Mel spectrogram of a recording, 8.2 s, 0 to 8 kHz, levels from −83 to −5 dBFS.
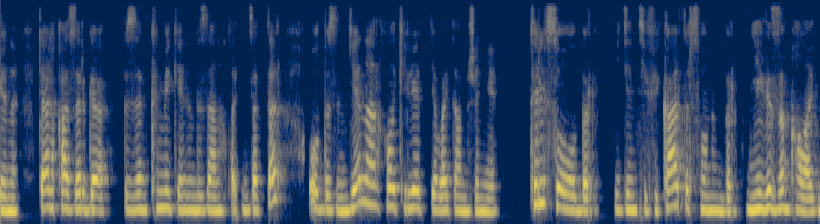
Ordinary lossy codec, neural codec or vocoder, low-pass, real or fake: none; none; 7.2 kHz; real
